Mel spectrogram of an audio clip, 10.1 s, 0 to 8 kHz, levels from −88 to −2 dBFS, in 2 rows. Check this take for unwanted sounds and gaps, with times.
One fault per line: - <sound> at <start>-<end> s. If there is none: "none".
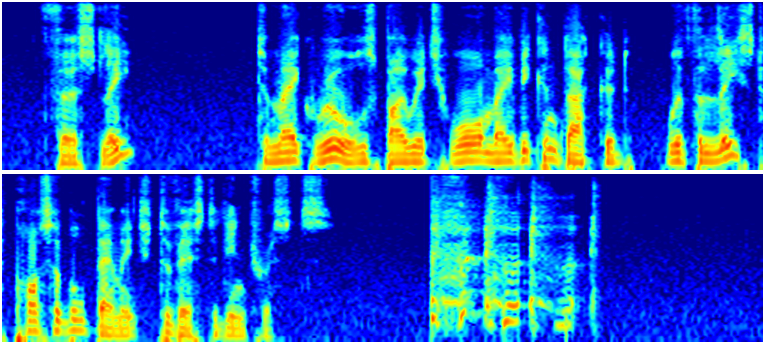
- cough at 7.9-9.1 s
